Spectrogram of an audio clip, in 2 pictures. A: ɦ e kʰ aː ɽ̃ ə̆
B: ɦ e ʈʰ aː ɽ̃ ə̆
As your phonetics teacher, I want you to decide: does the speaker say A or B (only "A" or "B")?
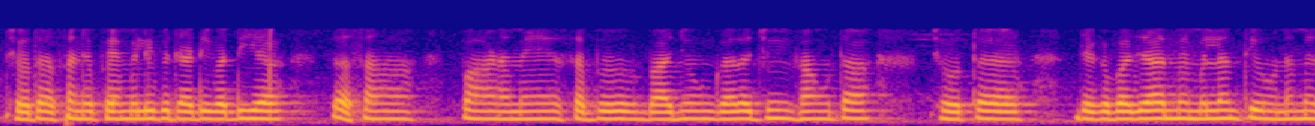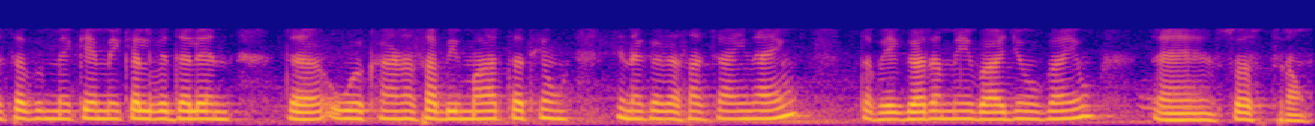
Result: A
